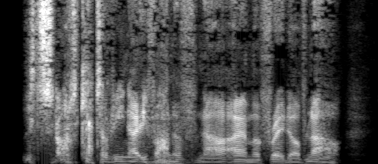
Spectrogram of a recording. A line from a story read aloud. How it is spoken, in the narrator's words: muttered in agitation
